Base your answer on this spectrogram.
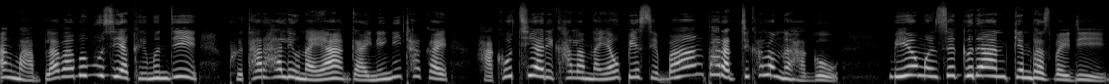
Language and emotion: Bodo, surprised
